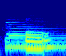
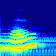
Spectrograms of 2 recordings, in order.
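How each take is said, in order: First: The particle begins with a plain vowel. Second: The particle begins with a w sound. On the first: The speaker calls it right. "It's like o" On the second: The speaker calls it wrong. "you don't say wo"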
